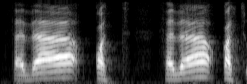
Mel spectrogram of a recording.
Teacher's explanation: وأيضا فذاقت، فذاقت، الذاء هنا حرف الذال هنا مرقق يأتي بعده حرف مفخم فذاقت، فذاقت، وهنا وهو وحرف القاف هنا في أقل درجات التفخيم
